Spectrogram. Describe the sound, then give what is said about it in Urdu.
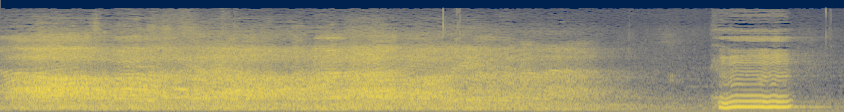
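Crowd voices chant the salawat in unison in answer to a call, forming a dense, sustained roar that slowly fades. A single clear voice briefly follows near the end. “بار دیگر نعرہ صلوات”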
